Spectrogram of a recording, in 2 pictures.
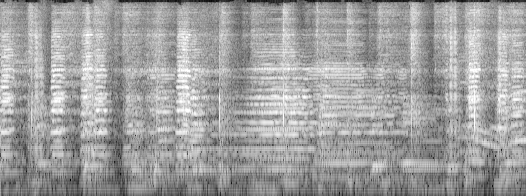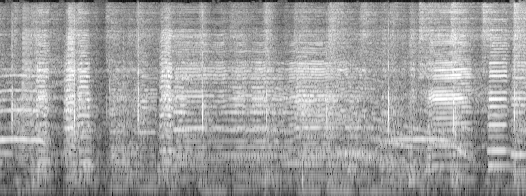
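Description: Live swing big band playing up-tempo swing music for Lindy Hop dancers, with a steady beat and a brass section. Horns bend notes downward about halfway through and again near the end.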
